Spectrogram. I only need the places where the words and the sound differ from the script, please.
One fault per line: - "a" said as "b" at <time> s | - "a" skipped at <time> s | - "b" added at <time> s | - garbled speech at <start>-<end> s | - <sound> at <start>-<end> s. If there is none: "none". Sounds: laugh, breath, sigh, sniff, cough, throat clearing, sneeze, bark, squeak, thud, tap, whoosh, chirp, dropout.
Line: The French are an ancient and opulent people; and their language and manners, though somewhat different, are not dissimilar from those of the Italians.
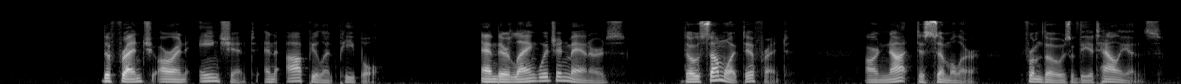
none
